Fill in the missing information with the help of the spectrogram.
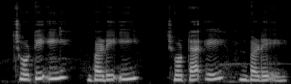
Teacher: ये जीवा के अग्र भाग से बोले गए हैं।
